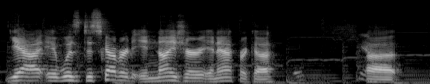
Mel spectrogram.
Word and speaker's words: Niger: to get to and plus I know it's pronounced Niger because it's was kind of Nigeria or n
